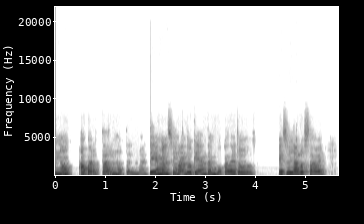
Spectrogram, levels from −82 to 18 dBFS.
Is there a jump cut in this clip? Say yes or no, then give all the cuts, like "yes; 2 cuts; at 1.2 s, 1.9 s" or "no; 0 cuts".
no; 0 cuts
